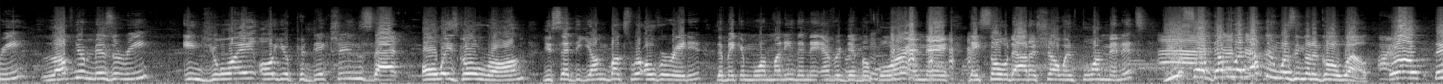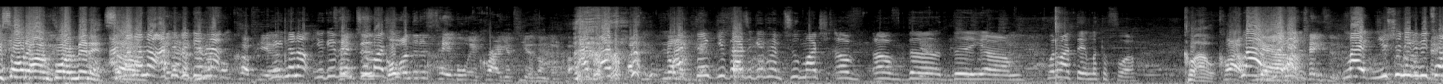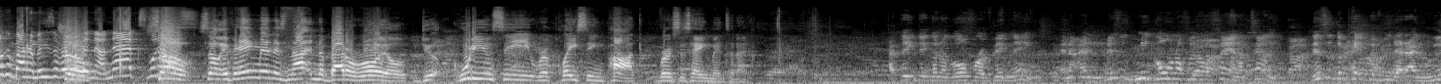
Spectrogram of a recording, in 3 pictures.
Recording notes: live at Legends for the AEW Double or Nothing viewing party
